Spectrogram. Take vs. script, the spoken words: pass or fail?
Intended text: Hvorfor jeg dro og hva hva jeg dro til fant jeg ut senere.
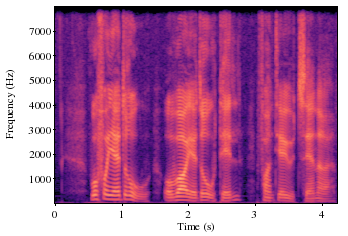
fail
